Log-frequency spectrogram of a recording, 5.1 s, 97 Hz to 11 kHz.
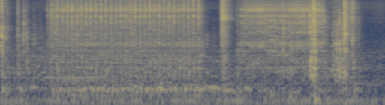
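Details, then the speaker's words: Sony SL-HF900 SuperBeta VCR after repair, having played and rewound a full 3-hour tape: fast even ticking whir then loading clunks, still slightly noisy, possibly from a split gear; normal tape mechanism operation. "okay this unit's been playing now I played this full 3-hour tape through and rewound it and uh it's playing fine and all the controls are functional on here"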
